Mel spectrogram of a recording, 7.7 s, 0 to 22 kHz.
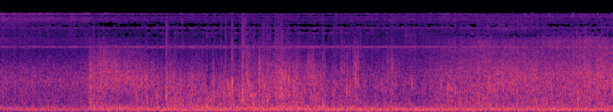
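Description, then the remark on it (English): A deep, continuous rumbling roar of glacier ice the size of a US Navy aircraft carrier calving into the ocean from a 300 to 400 foot face, with sharp cracks and crunching bursts breaking through a heavy low-frequency thunder that swells after the first second and holds steady. “That's what you're hearing, is the calving.”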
